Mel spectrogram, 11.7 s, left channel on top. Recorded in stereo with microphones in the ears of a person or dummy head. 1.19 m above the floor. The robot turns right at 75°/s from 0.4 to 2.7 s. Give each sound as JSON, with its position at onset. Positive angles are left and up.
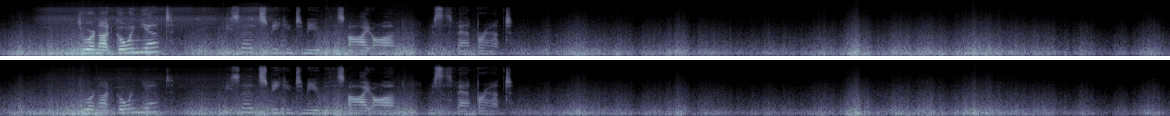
{"t": 0.8, "sound": "a woman speaking", "azimuth_deg": 55}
